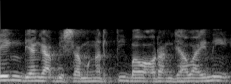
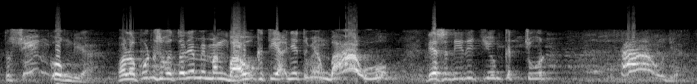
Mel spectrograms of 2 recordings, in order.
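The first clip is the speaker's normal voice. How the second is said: higher and louder, shouting the point home; fiery preaching; 6 semitones higher, 6 dB louder than usual. Acted. Preacher shouting to the congregation about taking offence, fiery preaching. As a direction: preach it hard to the crowd.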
